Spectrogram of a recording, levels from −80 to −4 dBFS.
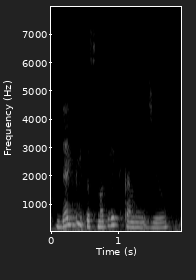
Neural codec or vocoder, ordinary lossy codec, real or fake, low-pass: codec, 16 kHz, 1 kbps, X-Codec, WavLM features, trained on Multilingual LibriSpeech; Opus, 64 kbps; fake; 7.2 kHz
